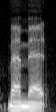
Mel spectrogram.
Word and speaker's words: Mamet: Mamet.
